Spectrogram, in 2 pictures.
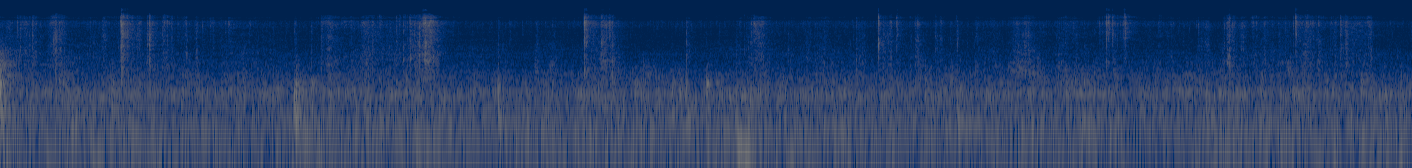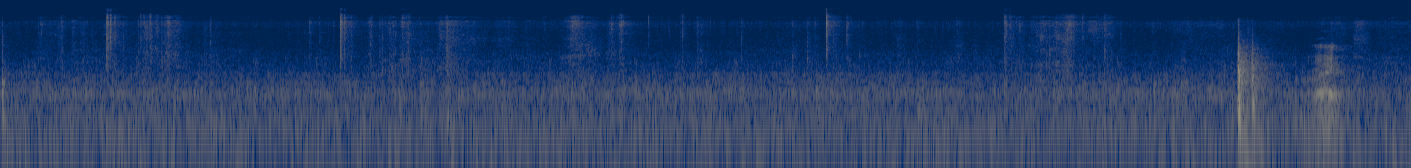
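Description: Brussels sprouts being snapped off their stalk by hand: irregular crisp snaps and crackles, a few seconds apart, over a steady background hum.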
